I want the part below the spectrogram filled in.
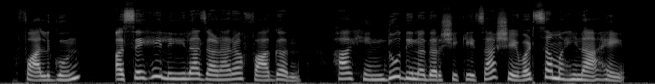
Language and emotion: Marathi, neutral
